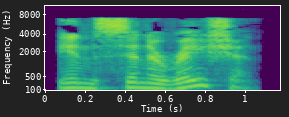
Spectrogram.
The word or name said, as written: incineration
